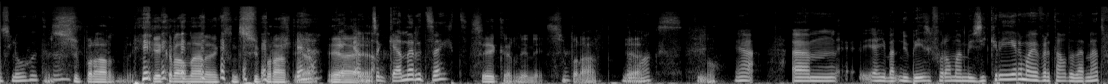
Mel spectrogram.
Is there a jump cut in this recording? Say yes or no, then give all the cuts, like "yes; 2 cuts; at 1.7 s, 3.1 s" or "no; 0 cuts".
yes; 3 cuts; at 3.7 s, 5.2 s, 7.0 s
